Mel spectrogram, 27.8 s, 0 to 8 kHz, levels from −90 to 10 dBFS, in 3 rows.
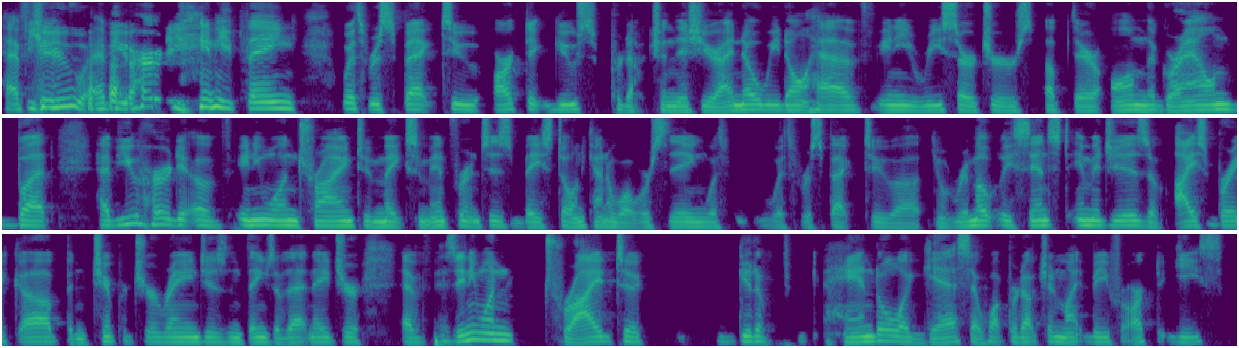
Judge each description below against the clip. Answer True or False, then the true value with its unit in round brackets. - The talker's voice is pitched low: True (125 Hz)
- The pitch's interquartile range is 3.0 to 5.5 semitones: False (2.6 semitones)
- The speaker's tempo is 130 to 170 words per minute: False (180 wpm)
